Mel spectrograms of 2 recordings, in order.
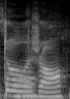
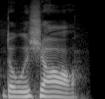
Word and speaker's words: Dolezal: Dole Dolezal. – Dolezal.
